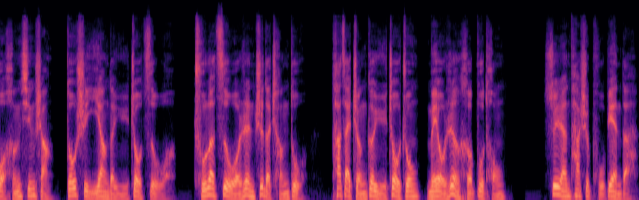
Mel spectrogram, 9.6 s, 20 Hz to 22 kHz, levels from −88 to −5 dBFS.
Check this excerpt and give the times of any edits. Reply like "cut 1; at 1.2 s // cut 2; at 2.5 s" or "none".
cut 1; at 2.8 s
